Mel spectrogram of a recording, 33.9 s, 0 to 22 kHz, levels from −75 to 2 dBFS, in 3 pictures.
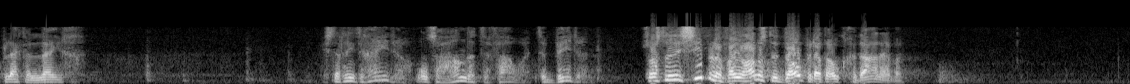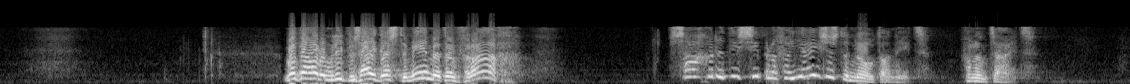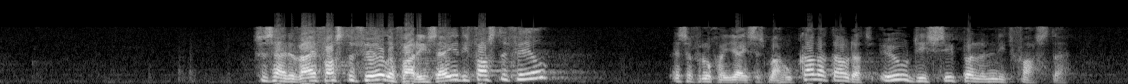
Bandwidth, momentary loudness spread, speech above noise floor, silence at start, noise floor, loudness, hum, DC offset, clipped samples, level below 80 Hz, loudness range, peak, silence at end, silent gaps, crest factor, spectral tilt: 12 kHz; 18 LU; 42 dB; 0.05 s; -52 dBFS; -10 LUFS; none; under 0.1%; 1%; -46 dBFS; 13 LU; 0 dBFS; 0.6 s; none; 12 dB; -5.5 dB/octave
